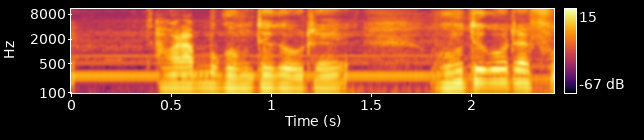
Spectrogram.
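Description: A man speaking Bengali briefly in the middle, over a steady held tone of background music that stops near the end.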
